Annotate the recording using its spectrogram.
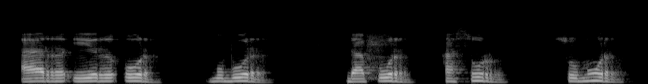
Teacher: Sifat takrir, bergetar. Apa yang bergetar? Yang bergetar adalah ujung lidah.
